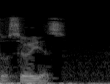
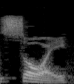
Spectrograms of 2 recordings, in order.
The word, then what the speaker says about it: Osoyoos: there doing her talks, she could pronounce Osoyoos. How great was that? I didn't hear one soy in the whole weekend.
